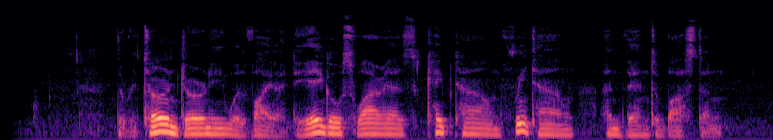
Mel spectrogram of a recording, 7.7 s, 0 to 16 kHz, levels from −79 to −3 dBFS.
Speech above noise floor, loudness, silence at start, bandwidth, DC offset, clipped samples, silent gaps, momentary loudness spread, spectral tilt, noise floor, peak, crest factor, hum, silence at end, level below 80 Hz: 33 dB; -27 LUFS; 1.15 s; 10.5 kHz; under 0.1%; under 0.1%; none; 20 LU; -8 dB/octave; -60 dBFS; -8 dBFS; 20 dB; none; 0.55 s; -52 dBFS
